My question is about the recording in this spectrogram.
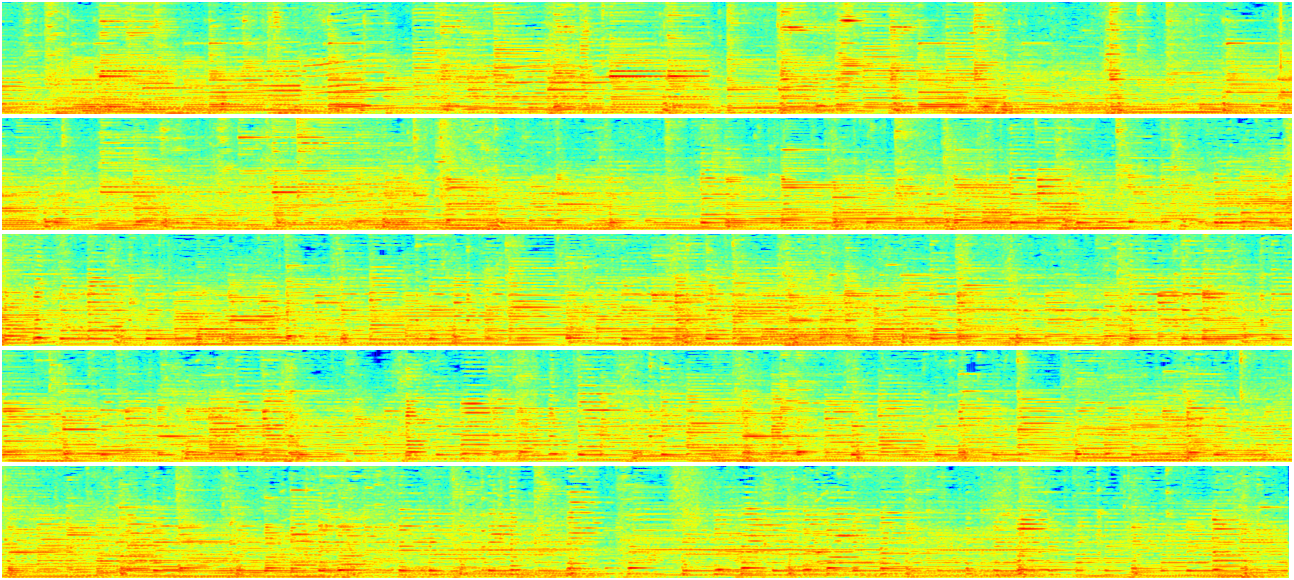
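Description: Bluegrass string band playing an instrumental, with a finger-picked five-string resonator banjo taking the lead over acoustic guitar rhythm and a fiddle in the background.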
